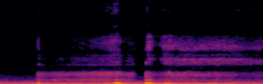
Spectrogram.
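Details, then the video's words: Pit bull asleep and snoring, low rasping breaths with short snorts at about one and a half and two seconds, over a continuous soft rumble. "the pit bull is snoring"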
